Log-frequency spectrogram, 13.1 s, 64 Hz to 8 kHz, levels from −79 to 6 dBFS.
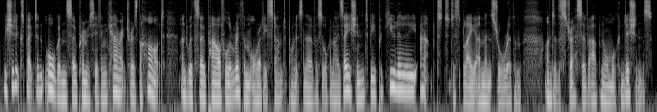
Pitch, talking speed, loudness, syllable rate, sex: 120 Hz, 180 wpm, -20 LUFS, 5.5 syllables/s, male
